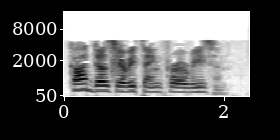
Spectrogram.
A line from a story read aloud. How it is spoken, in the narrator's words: she resumed brightly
